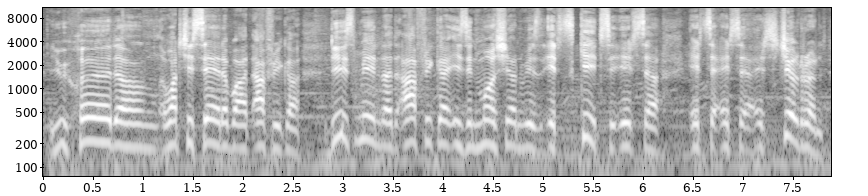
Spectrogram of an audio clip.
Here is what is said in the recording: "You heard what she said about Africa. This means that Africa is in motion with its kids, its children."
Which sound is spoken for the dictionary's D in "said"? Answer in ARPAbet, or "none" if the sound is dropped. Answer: D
